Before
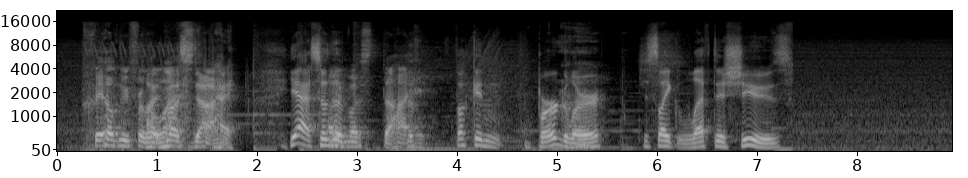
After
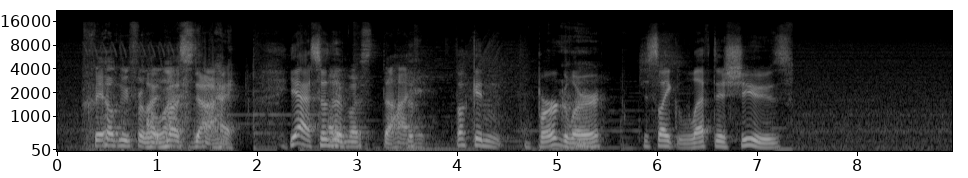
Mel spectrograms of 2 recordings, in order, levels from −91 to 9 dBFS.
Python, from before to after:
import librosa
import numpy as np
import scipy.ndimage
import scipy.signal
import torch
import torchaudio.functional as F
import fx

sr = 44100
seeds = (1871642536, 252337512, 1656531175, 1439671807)

y = fx.low_shelf(x, sr, hz=67.0, db=-7.0)
y = F.gain(torch.from_numpy(y), -5.5).numpy()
